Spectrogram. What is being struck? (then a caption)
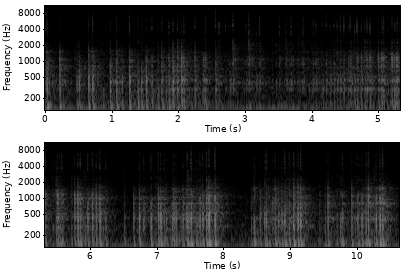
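Wooden butcher-block tabletop. Fingertips and short nails of both hands tap fast on a large, solid butcher-block style wooden tabletop. The result is a dense, continuous patter of short, dry, woody knocks with a warm low-mid body and almost no ring. The patter eases briefly twice before resuming.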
